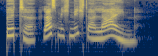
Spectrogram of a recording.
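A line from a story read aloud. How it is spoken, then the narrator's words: Calling out. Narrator (German): Er rief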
